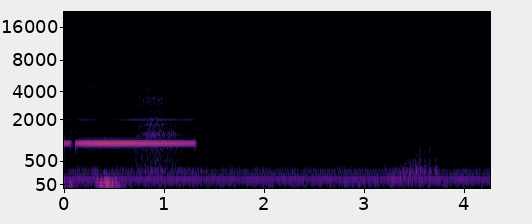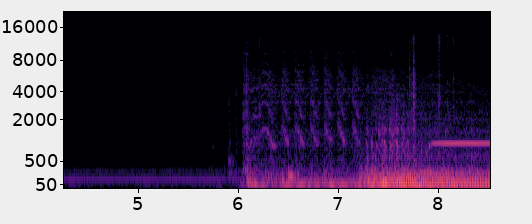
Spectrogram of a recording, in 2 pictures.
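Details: Jeep Grand Cherokee 2.7 diesel after replacing a blown fuse and a mismatched relay for a SKIM fault and no-start: chime, brief crank, catches at once and settles into an even idle; fuse later blew again when turning the steering wheel.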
